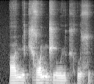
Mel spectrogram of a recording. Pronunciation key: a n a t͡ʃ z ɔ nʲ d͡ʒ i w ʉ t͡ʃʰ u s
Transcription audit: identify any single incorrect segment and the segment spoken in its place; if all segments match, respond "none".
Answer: n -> nʲ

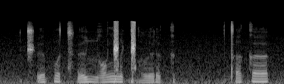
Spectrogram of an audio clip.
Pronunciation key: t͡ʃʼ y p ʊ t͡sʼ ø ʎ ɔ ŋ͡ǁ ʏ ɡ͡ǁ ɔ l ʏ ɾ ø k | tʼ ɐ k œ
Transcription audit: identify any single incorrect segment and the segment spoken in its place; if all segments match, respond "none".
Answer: y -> ʏ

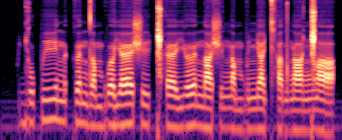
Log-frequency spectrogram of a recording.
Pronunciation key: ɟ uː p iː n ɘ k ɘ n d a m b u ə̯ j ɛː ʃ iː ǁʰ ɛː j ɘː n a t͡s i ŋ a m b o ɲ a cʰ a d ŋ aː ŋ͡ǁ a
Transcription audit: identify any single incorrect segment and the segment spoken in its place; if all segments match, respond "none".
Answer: t͡s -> ʃ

